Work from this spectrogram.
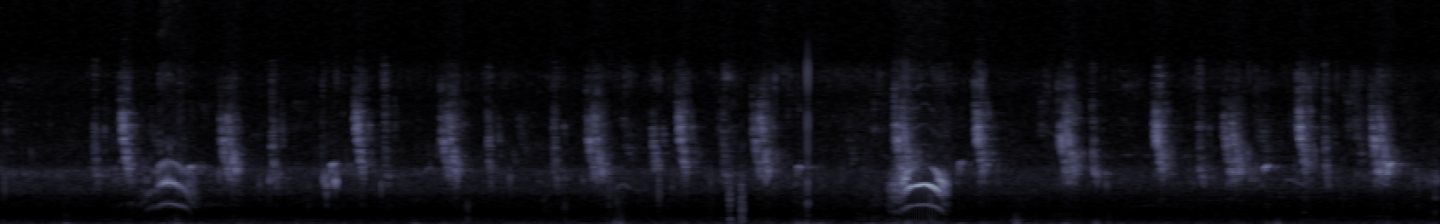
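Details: Kittens on their first day of life after birth, two short arched mews a few seconds apart, soft against steady chirping of small birds throughout.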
